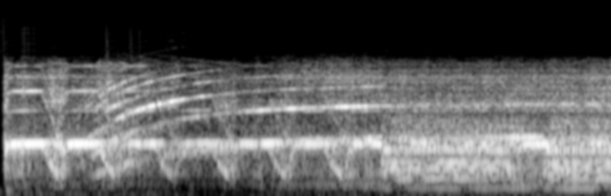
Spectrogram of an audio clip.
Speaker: the correct answer is to fire truck the siren is used along with the lig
